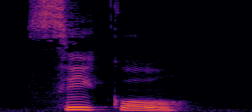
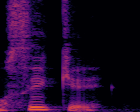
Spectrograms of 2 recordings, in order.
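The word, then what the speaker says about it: psique (ψυχή): La traducción proviene de la palabra griega que se pronuncia psico o psique, que significa alma, así como psicología, que es el estudio del el conocimiento del alma, de la vida.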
